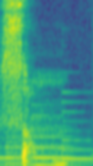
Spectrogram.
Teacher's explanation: tone number 2 is a raising tone from tone level 2 to number 5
